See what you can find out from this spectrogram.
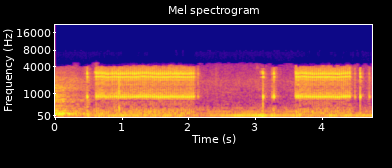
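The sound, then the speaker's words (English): A telephone rings on the other end after a number is dialed from a hospital: two long, buzzing ring bursts separated by a pause, the second cut off at the end, with faint clicks in between. “Picking it up quietly, I dialed my daughter's number, Alec Bartlett's wife.”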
